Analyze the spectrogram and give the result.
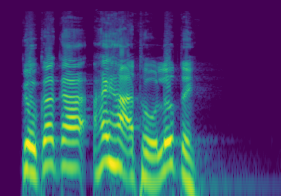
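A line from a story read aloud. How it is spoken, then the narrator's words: Terrified scream, small figure. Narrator (Vietnamese): một chiếc bóng nhỏ thó thét kinh hoàng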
